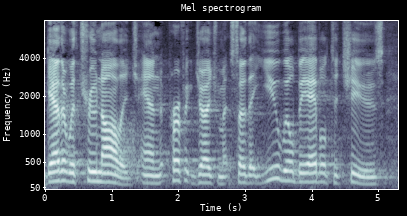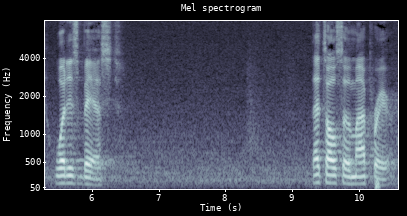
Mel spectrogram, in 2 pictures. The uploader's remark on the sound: This sermon was originally recorded at Calvary Moravian Church in Winston-Salem, NC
